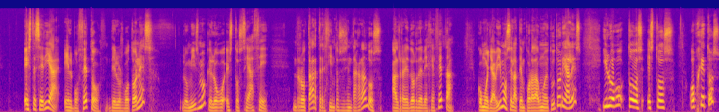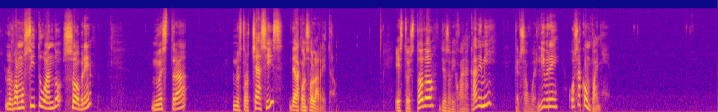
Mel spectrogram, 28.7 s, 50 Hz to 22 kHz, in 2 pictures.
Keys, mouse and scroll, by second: 0.2 Right, 16.3 Left, 27.1 click, 28.1 click.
